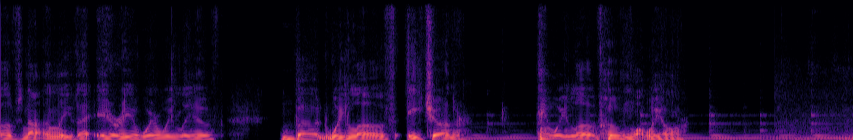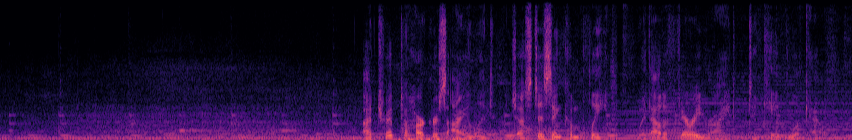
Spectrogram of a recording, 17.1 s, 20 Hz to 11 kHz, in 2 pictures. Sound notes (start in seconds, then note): 6.9 slow dramatic music; 7.7 boat engine roaring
